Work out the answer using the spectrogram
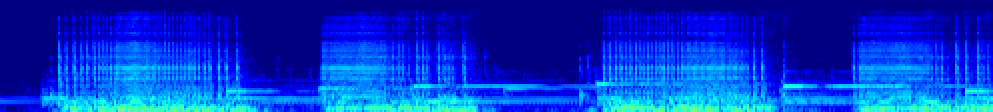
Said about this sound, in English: I started hearing the creaking from the hallway behind me. It was dark, and the creaking got quicker and more aggressive.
